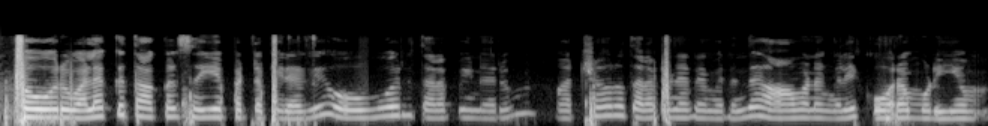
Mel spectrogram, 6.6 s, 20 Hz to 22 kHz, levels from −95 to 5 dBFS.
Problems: constant background noise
